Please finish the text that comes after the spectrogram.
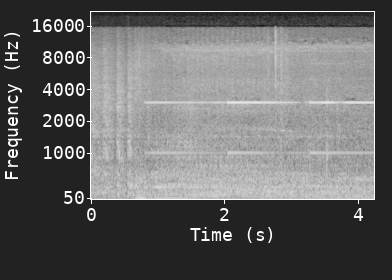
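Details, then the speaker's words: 2004 Chrysler Pacifica: engine catches and runs with an uneven beat and a faint steady whine; misfire persisting after a coil was suspected, actually caused by a bad wire in the harness, to be fixed by splicing. "yep yeah definitely still has the misfire chickens and line ain't going away from nothing"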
